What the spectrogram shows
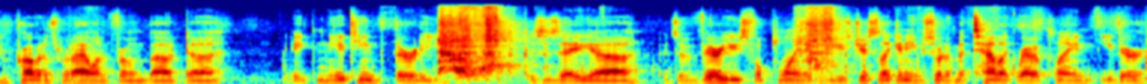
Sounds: Wood, Speech

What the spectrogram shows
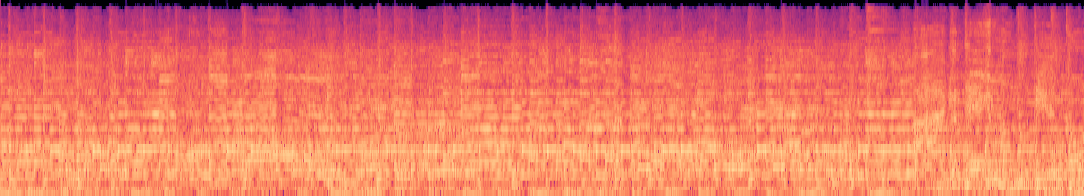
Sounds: Music

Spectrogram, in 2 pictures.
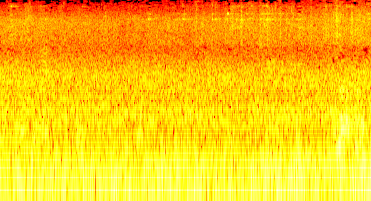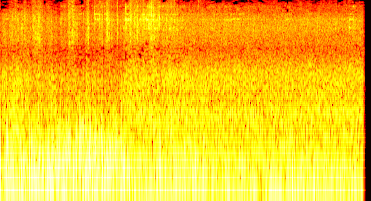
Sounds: Speech

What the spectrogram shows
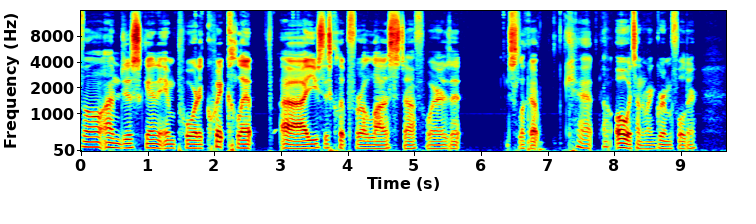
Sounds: Speech

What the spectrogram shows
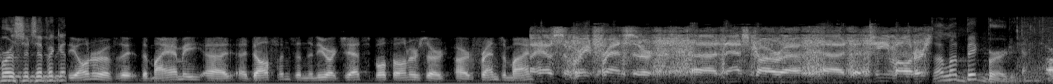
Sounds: Speech

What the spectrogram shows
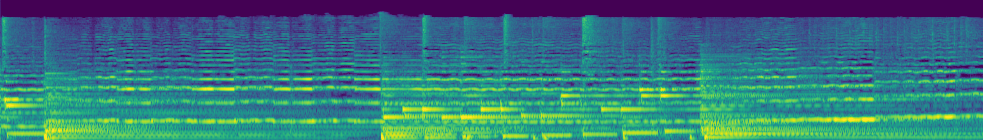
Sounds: Bowed string instrument, Music

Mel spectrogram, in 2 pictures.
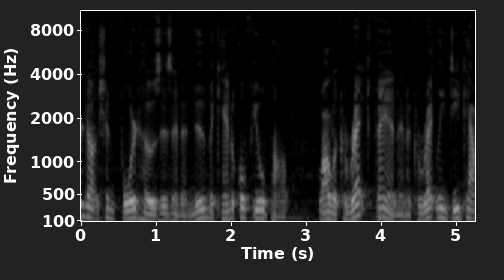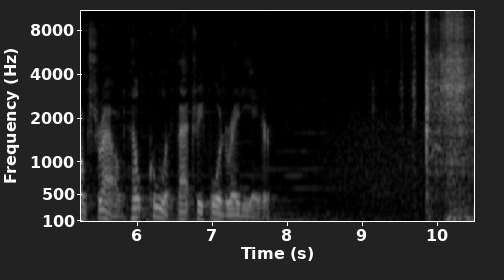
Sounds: Car, Vehicle

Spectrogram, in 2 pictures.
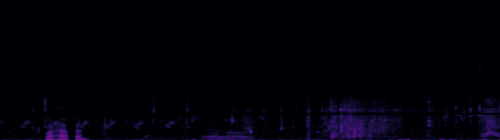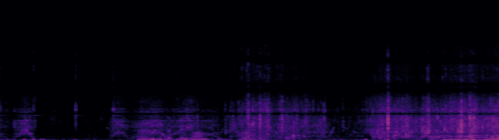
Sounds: Speech

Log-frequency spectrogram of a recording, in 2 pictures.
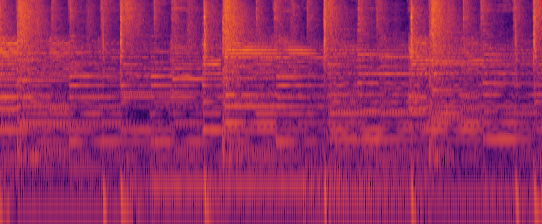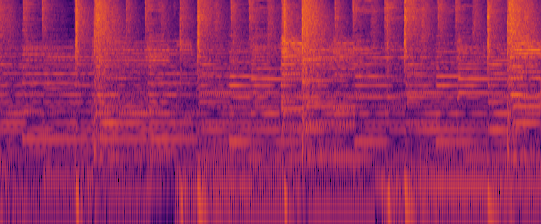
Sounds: Music

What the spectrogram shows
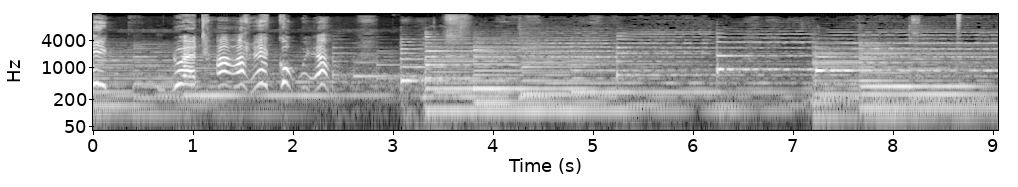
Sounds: Speech, Music, Sad music

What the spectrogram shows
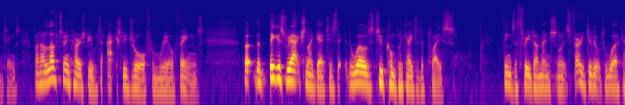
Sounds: Speech

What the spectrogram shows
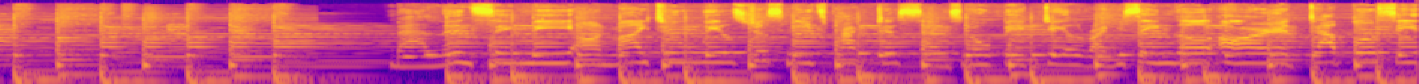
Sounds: Music

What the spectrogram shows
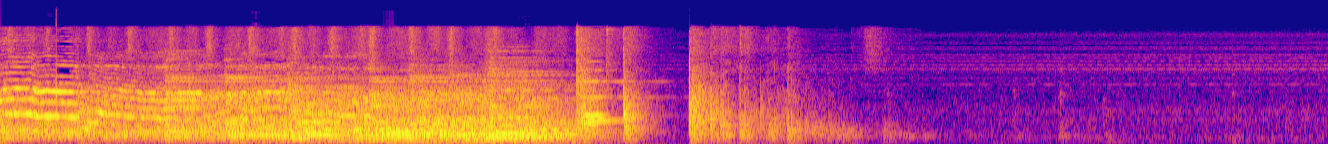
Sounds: Music, Piano, Maraca, Singing, Musical instrument

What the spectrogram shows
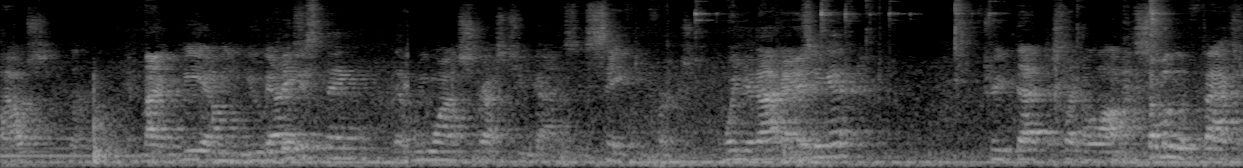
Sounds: Speech

